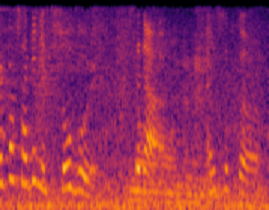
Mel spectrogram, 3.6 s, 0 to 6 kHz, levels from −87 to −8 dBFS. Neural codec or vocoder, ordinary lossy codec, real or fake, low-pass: none; none; real; 5.4 kHz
